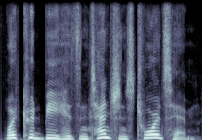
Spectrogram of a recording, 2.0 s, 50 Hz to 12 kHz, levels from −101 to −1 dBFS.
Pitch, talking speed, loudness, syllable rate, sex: 220 Hz, 205 wpm, -17 LUFS, 5.2 syllables/s, female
